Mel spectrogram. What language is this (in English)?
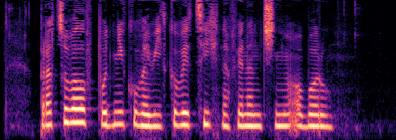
Czech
